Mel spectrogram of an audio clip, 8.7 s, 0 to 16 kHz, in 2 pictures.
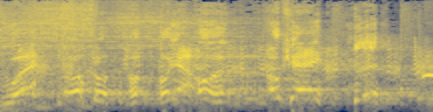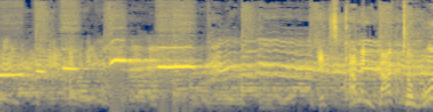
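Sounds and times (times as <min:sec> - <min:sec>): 
speech: 0:00.1 - 0:04.0, 0:07.5 - 0:08.6
person whistling a wavering sliding tune: 0:04.2 - 0:06.6.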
